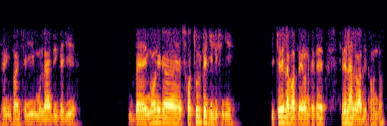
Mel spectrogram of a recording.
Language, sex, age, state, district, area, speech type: Odia, male, 30-45, Odisha, Bargarh, urban, conversation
